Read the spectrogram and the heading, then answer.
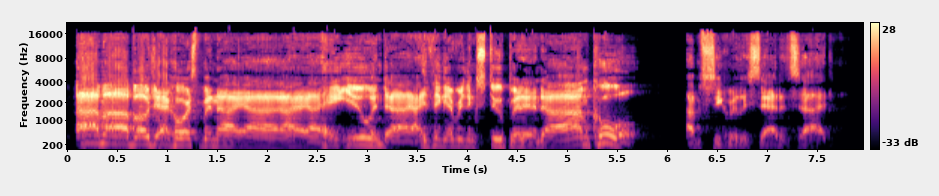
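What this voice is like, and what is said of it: Impression of a cartoon character. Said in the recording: “my impression of every episode of BoJack Horseman”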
